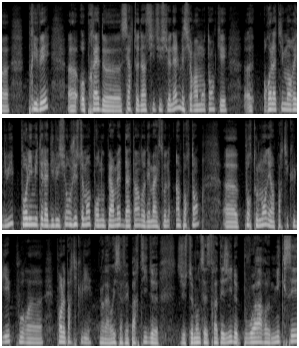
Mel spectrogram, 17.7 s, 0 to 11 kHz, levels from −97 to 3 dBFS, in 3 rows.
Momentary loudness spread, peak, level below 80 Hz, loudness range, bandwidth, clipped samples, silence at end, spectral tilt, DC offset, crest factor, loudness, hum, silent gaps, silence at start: 10 LU; -14 dBFS; -56 dBFS; 3 LU; 11 kHz; under 0.1%; 0 s; -7 dB/octave; under 0.1%; 18 dB; -32 LUFS; none; none; 0 s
